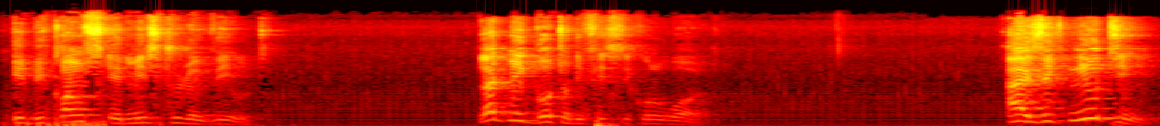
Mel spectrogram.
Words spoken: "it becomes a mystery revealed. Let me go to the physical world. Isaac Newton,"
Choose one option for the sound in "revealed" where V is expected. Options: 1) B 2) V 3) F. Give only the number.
2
